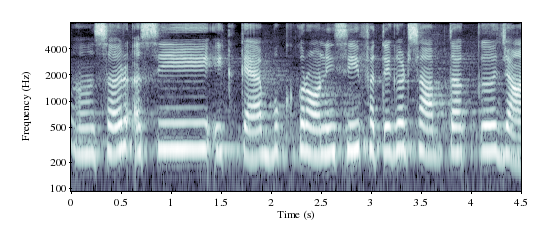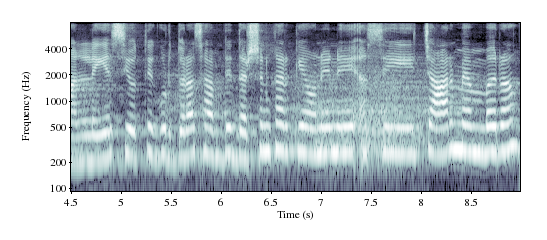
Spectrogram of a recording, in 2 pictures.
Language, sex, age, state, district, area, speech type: Punjabi, female, 30-45, Punjab, Patiala, rural, spontaneous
